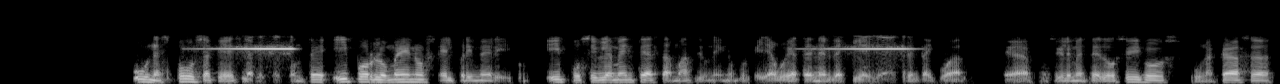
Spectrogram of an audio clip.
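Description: Throughout, the speech sounds thin, slightly rough and synthetic, with nothing above about 3.8 kHz. That is the iLBC codec, which codes each short frame independently within narrowband limits.

From 1.82 to 3.02 s, a 2 kHz tone swells over under a second to roughly 10 dB above the speech. This is loudspeaker feedback squeal: the microphone re-amplifies its own loudspeaker until the loop runs away at one frequency.

From 7.88 to 9.30 s, the same 2 kHz squeal returns. It builds more slowly, over about a second, and peaks around 5 dB above the speech.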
